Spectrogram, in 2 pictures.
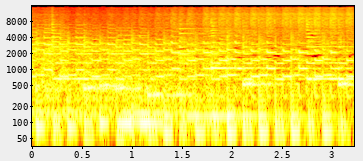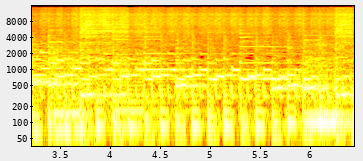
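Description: Makina-style electronic dance music played from vinyl in a DJ mix, with a steady fast beat, pulsing bass and a repeating stepping lead melody.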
